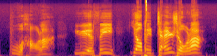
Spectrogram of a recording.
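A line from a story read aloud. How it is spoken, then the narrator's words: Shouting. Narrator (Chinese): 张宝大叫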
